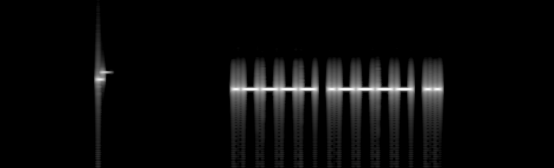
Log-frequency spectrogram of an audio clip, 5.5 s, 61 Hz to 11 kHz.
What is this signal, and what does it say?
Morse code, heard as a keyed tone, about 25 wpm, 700 Hz. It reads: 11I
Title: Three Challenging Letter-Number Combinations 25wpm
